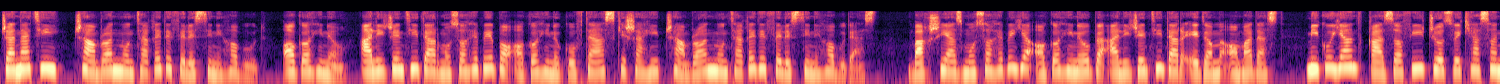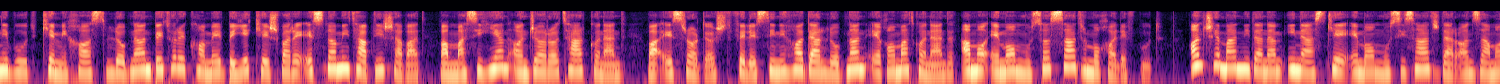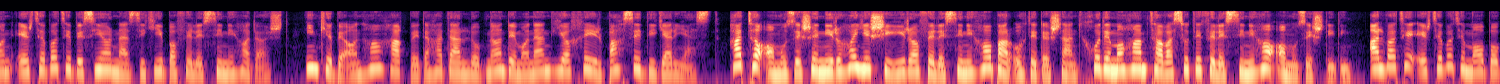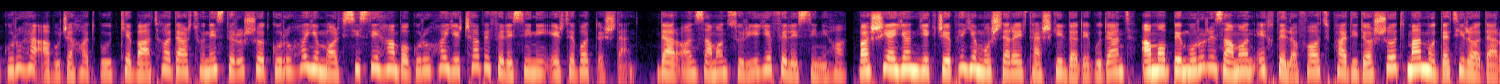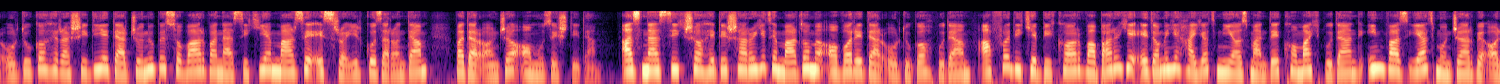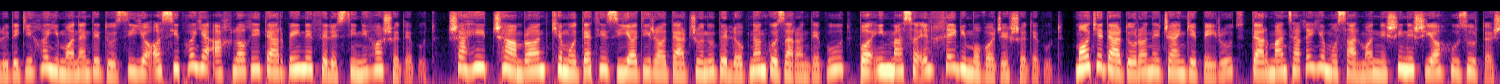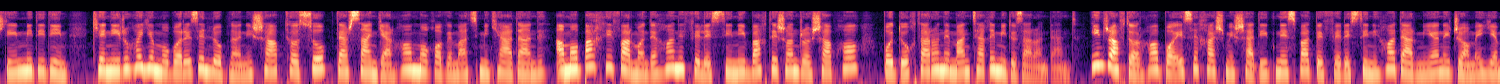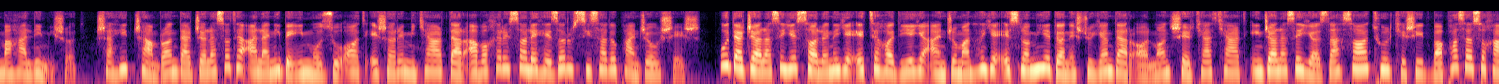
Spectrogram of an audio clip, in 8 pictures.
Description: آگاهی نو/ علی جنتی در مصاحبه با آگاهی نو گفته است که شهید چمران منتقد فلسطینی‌ها بوده است.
